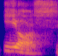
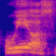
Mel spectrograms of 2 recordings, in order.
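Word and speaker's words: υιός: Kita sering mendengar huos gitu ya Bapak Ibu ya. Huyos ya. Tapi ini bacanya iOS. IS ya. I anak laki-laki gitu kan. Wos itu kan wios. Kita sering wios tapi kita belajar kita rubah lagi ya. Jadi ini bacanya iOS ya.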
